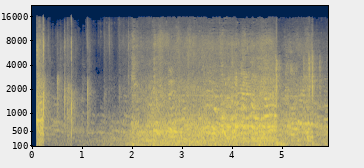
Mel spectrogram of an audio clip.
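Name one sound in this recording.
Drums crash and thump.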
